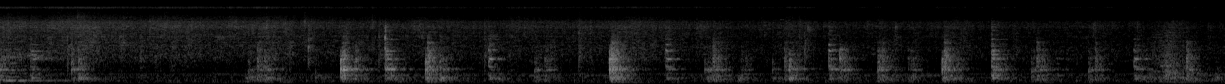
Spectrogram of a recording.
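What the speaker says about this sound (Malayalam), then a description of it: "പിന്നെ കറിവേപ്പില എല്ലാം കൂടി ഒന്ന് 2-3 മിനിറ്റ് വഴറ്റുണ്ട്" Green chillies and curry leaves sautéed in a little oil in a pan for oats upma, a continuous close sizzle broken by a steady rhythm of spatula scrapes and taps, with no talk.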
